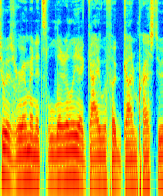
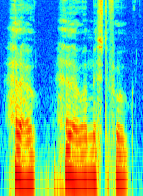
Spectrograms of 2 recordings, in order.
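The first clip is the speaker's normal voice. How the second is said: put-on cartoon character voice. Describing a character who says hello a lot: Mister Frog voice. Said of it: "He's like".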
